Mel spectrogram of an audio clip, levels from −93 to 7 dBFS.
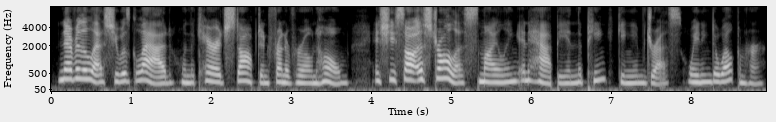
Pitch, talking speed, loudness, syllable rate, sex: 235 Hz, 200 wpm, -20 LUFS, 5.3 syllables/s, female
